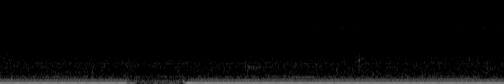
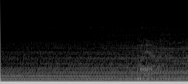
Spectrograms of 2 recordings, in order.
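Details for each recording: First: Jeep Wagoneer S electric, front door speaker playing a 65 Hz test tone after repair: steady deep hum plays cleanly, door panel rattle gone even when pressing the grill. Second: Jeep Wagoneer S (electric) front door speaker playing a steady 65 Hz test tone, with a faint buzzing rattle from the loose speaker grill/door panel; touching the grill changes it; door panel revised several times for this issue.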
